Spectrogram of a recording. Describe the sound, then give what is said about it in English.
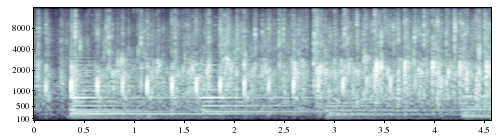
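An audience claps hands in a steady rhythm for the pastor as he comes, over loud, sustained organ-like chords that shift pitch partway through, the clapping mixed beneath the music with no voices. “And give our pastor and the Lord a hand clap as he comes.”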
